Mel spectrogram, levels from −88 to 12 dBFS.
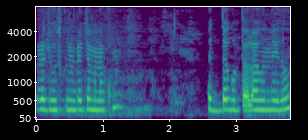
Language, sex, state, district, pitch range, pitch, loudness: Telugu, female, Telangana, Karimnagar, 255-275 Hz, 260 Hz, -17 LUFS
